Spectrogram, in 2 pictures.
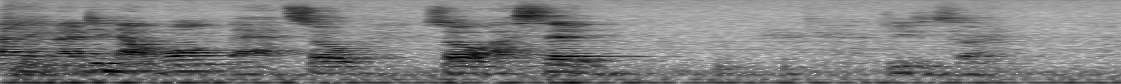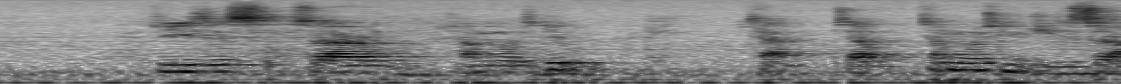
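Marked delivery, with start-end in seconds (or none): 4.4-11.2 soft, halting, timid plea; hushed pleading prayer. Acted. Boy talks to Jesus out of Daddy's hearing, hushed pleading. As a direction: plead quietly, stumbling over the words. Boy prays secretly for guidance.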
